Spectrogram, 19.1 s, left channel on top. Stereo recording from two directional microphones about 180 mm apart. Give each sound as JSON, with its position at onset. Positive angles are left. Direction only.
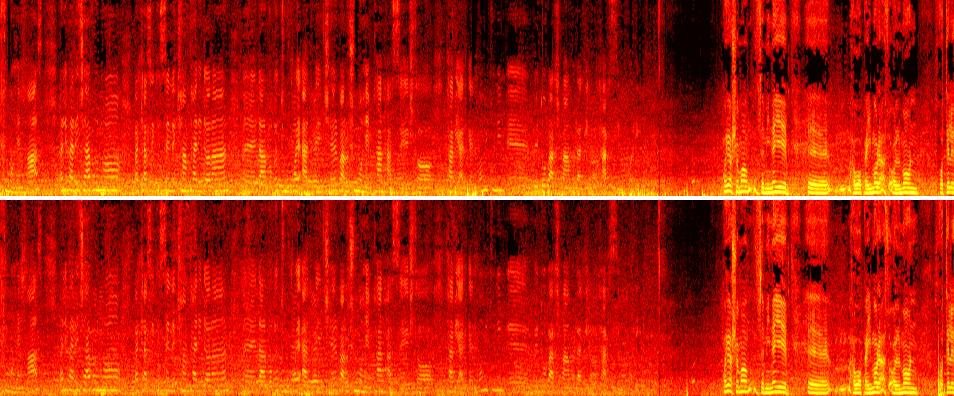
{"t": 1.2, "sound": "a woman's voice", "side_deg": 15}
{"t": 5.9, "sound": "a man's voice", "side_deg": 5}
{"t": 11.0, "sound": "speech", "side_deg": -25}
{"t": 14.4, "sound": "a man's voice", "side_deg": 0}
